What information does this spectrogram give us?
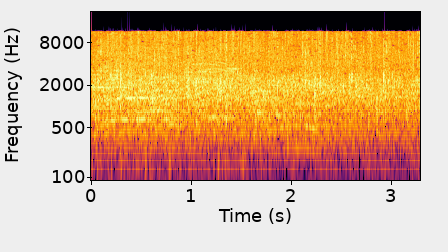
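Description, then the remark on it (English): Steady applause from an audience clapping their hands together to give praise to God, many hands clapping together in a dense, continuous wash of sound with no pauses, fairly loud throughout the short stretch. “If you believe it, clap those hands together and give him praise.”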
